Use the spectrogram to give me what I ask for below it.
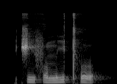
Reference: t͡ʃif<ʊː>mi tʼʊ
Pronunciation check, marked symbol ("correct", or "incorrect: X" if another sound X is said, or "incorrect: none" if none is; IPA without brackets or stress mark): incorrect: ʊ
